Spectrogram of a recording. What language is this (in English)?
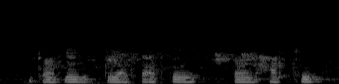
Hindi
